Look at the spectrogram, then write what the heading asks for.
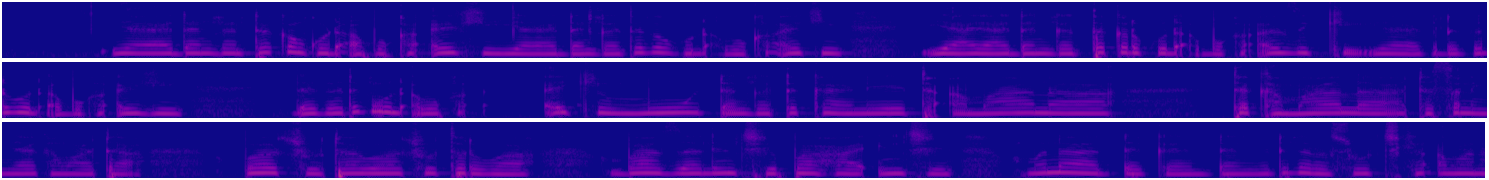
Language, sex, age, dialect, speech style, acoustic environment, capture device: Hausa, male, 25-34, Nigeria - Kano, focused, silence, mobile / macOS / Safari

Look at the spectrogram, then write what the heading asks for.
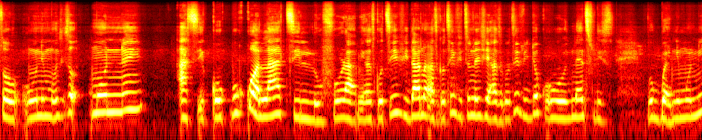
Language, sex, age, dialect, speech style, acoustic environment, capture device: Yoruba, female, 18-24, Nigeria - Ibadan, focused, silence, mobile / Linux / Chrome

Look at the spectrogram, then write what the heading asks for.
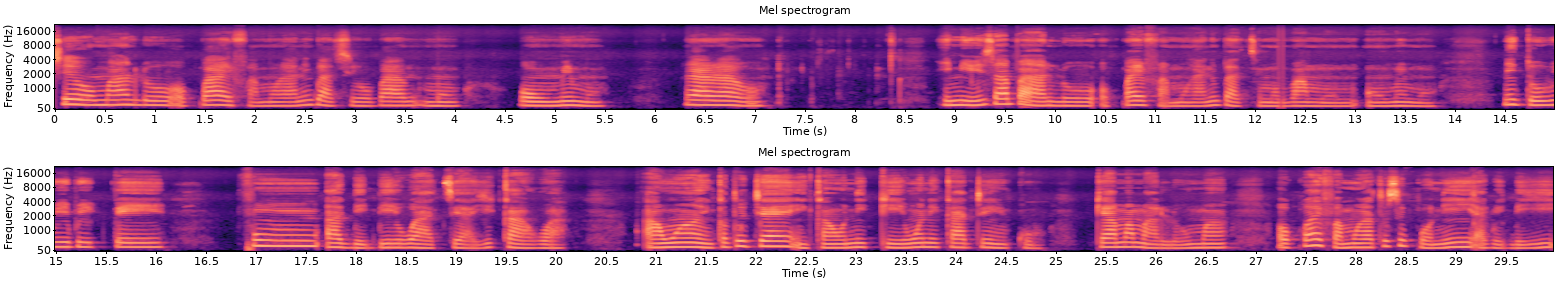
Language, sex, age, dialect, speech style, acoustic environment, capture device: Yoruba, female, 25-34, Nigeria - Ibadan, focused, silence, mobile / Linux / Chrome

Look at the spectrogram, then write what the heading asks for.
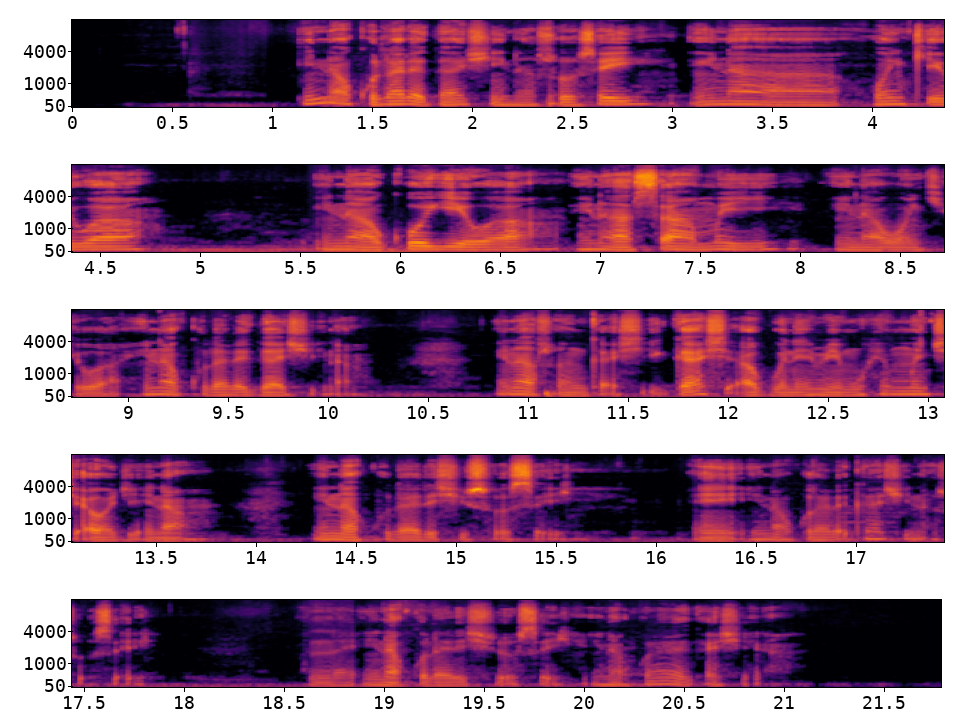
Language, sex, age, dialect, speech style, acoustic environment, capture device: Hausa, male, 25-34, Nigeria - Kano, happy, silence, mobile / Linux / Chrome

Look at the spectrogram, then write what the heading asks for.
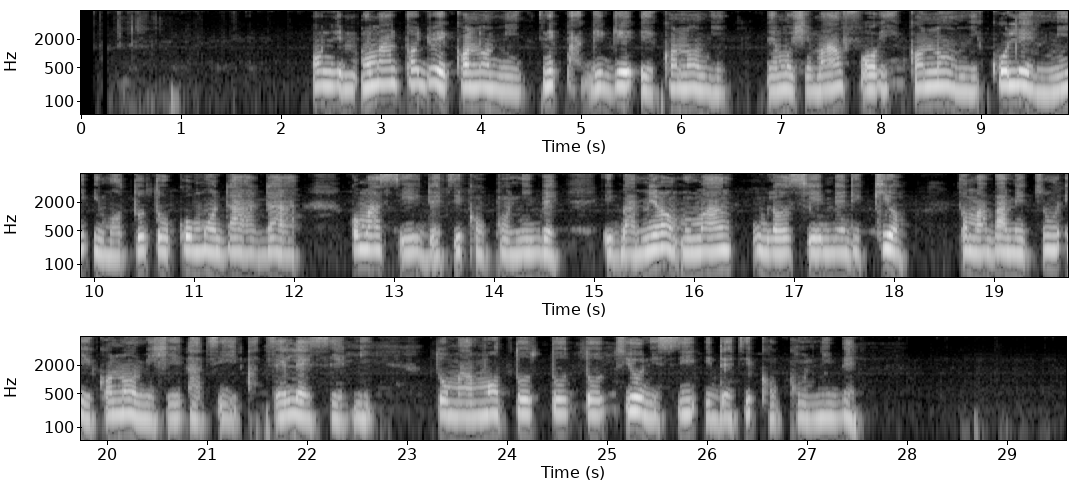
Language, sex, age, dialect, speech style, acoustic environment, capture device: Yoruba, female, 45-54, Nigeria - Lagos Yoruba, happy, silence, mobile / Linux / Chrome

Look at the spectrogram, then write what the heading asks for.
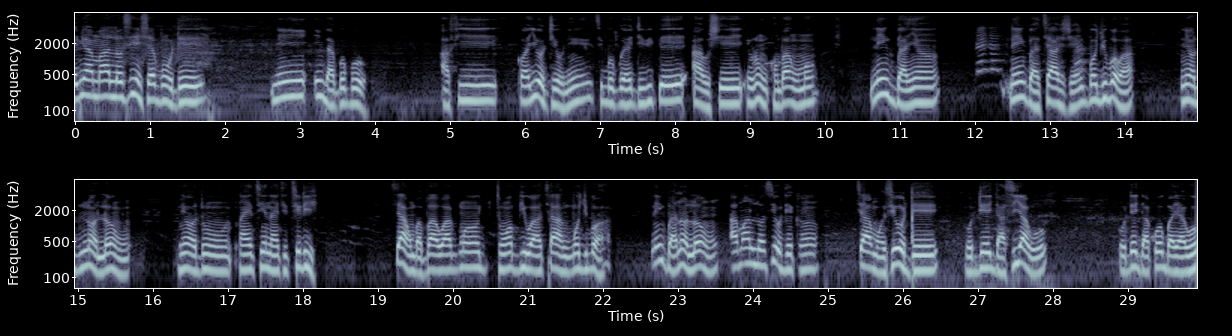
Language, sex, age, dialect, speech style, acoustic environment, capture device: Yoruba, male, 25-34, Nigeria - Ibadan, happy, music, mobile / Linux / Chrome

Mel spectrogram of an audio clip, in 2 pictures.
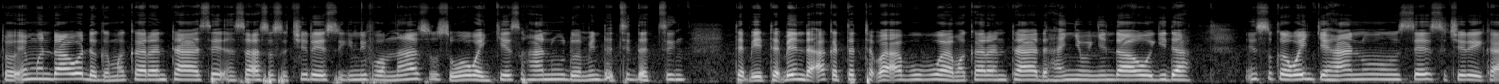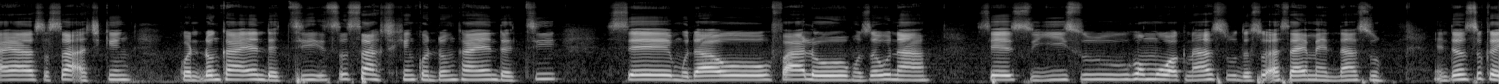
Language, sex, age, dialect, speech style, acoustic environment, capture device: Hausa, female, 25-34, Nigeria - Kano, relaxed; focused; happy, nature; silence, mobile / Linux / Chrome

